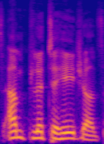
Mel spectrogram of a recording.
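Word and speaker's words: amplituhedrons: It's basically like amplitude. Just forget the amplitude, D. Amplitude and then just say hedron. – Amplitudehedrons.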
